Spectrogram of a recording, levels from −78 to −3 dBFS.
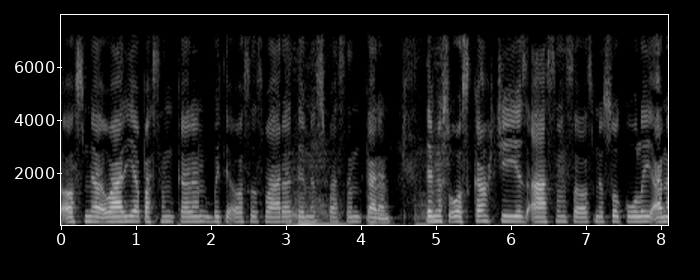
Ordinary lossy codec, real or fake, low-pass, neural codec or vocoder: MP3, 48 kbps; real; 7.2 kHz; none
